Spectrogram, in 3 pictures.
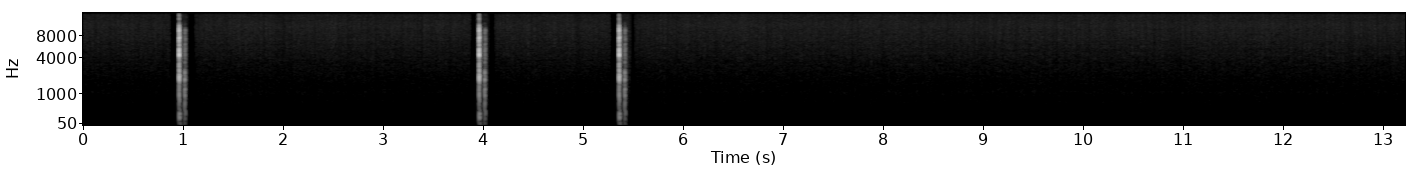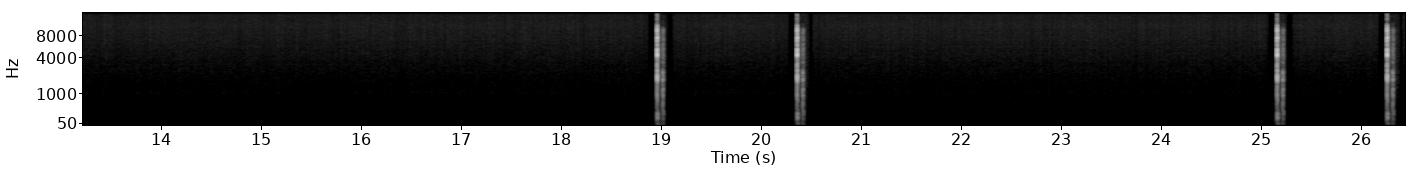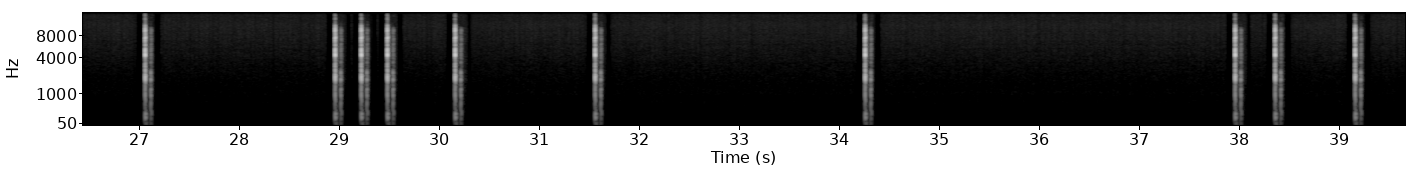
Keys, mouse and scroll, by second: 2.2 Delete, 3.7 space, 4.8-5.4 alt+scroll up 2, 5.2 space, 6.2 space, 25.1 click, 26.0 space, 29.1 double click, 38.1 space, 38.3 double click, 38.7 alt+scroll down 2, 39.0 space.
